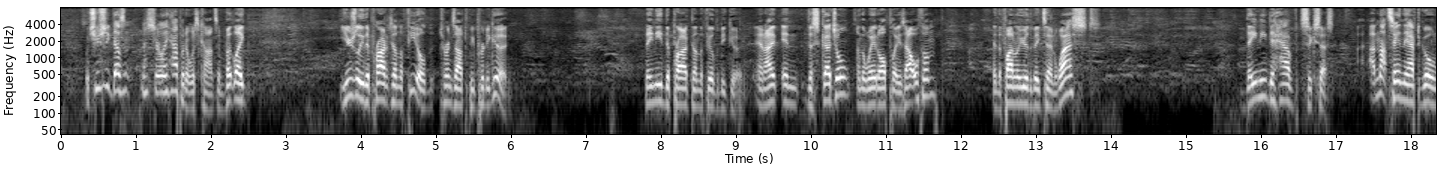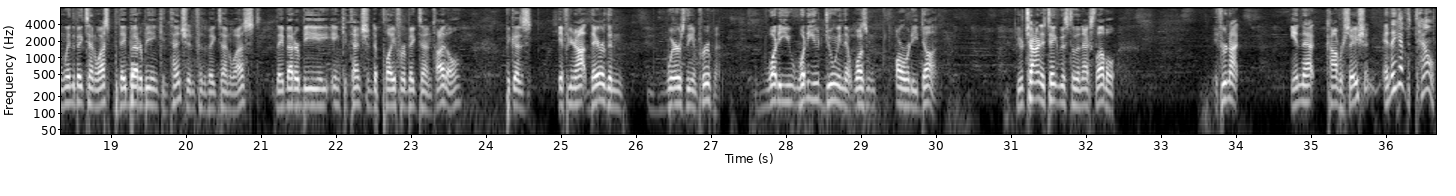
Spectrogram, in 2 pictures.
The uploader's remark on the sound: Live from Monk's in Sun Prairie.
